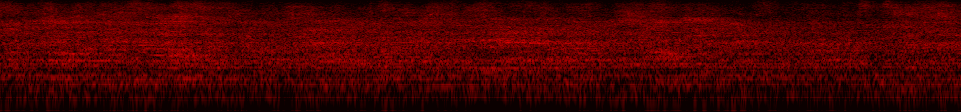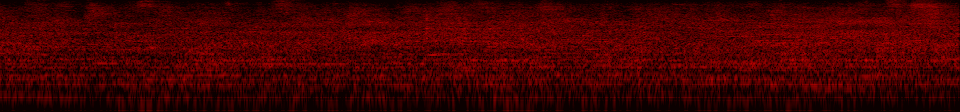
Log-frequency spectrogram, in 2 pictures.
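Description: A man speaks calmly through a microphone in a large echoing hall.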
